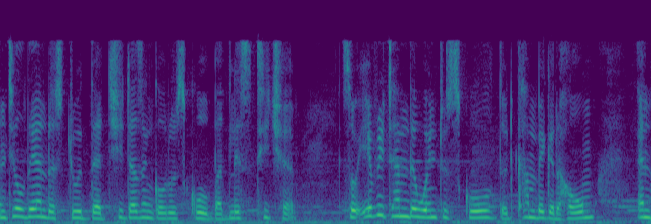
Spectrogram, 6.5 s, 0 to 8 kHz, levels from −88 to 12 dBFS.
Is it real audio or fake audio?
real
